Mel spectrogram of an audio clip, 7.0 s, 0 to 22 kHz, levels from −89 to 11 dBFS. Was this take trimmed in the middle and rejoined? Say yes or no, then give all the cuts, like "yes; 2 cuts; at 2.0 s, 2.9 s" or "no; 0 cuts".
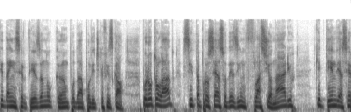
yes; 1 cut; at 3.6 s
